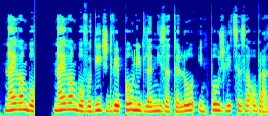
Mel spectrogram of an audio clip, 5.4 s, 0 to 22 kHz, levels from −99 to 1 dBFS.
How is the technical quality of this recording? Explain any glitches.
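The recording has one glitch, a stream reconnect between 0.69 and 1.67 s. Right after "vam bo" the sound cuts to silence for 335 ms. It then resumes 0.65 s earlier than where it stopped, so a short stretch is heard a second time before "vodič dve polni dlani". The connection dropped and the player went quiet. It then reconnected and started a fresh decoder mid-stream, and the server resent a burst from before the break, causing the backward jump.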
